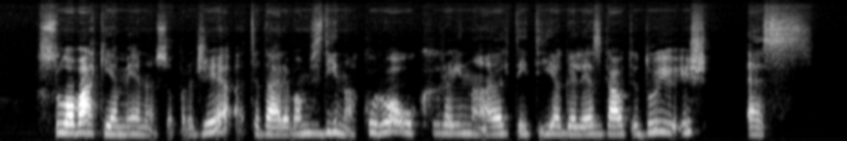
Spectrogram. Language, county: Lithuanian, Vilnius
